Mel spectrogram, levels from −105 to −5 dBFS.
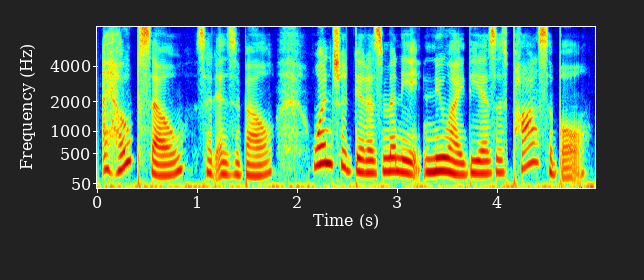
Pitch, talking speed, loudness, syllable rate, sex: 205 Hz, 170 wpm, -16 LUFS, 4.8 syllables/s, female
